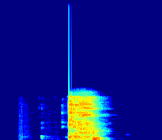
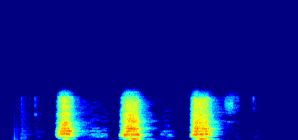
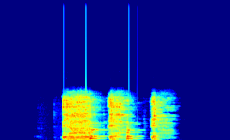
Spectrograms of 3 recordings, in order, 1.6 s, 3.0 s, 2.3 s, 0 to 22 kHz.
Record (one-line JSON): {"cough_length": "1.6 s", "cough_amplitude": 32767, "cough_signal_mean_std_ratio": 0.37, "exhalation_length": "3.0 s", "exhalation_amplitude": 29700, "exhalation_signal_mean_std_ratio": 0.34, "three_cough_length": "2.3 s", "three_cough_amplitude": 32768, "three_cough_signal_mean_std_ratio": 0.47, "survey_phase": "beta (2021-08-13 to 2022-03-07)", "age": "18-44", "gender": "Female", "wearing_mask": "No", "symptom_new_continuous_cough": true, "symptom_runny_or_blocked_nose": true, "symptom_loss_of_taste": true, "symptom_other": true, "symptom_onset": "3 days", "smoker_status": "Ex-smoker", "respiratory_condition_asthma": false, "respiratory_condition_other": false, "recruitment_source": "Test and Trace", "submission_delay": "2 days", "covid_test_result": "Positive", "covid_test_method": "RT-qPCR", "covid_ct_value": 24.2, "covid_ct_gene": "ORF1ab gene"}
